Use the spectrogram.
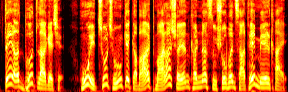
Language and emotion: Gujarati, happy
